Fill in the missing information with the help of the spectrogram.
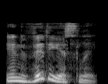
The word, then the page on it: invidiously: British English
